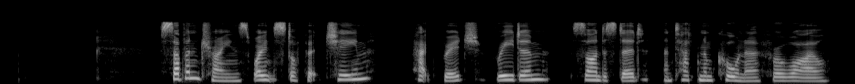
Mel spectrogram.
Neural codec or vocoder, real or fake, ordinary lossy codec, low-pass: none; real; none; 7.2 kHz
